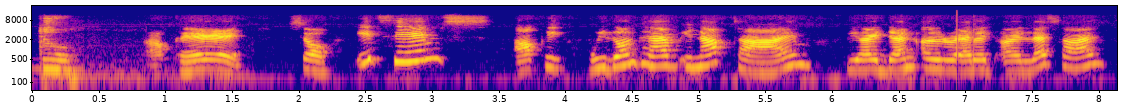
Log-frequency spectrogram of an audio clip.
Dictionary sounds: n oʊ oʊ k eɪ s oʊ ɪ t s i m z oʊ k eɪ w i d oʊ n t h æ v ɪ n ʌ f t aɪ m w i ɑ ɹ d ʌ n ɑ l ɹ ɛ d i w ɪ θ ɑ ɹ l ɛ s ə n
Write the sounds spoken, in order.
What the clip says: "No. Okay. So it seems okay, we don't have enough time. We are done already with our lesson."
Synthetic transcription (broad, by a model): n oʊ oʊ k eɪ s oʊ ɪ t s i m s oʊ k eɪ w i d oʊ n t h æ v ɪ n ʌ f t aɪ m w i ɑ ɹ d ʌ n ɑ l ɹ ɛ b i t ɑ ɹ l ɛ s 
